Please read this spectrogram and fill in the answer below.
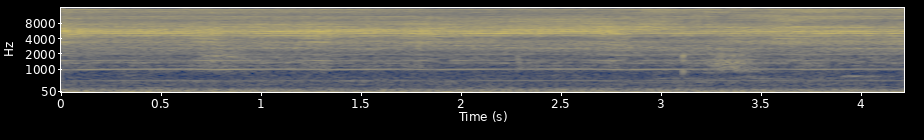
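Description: Small jewellery engraving machine running steadily, with an even hum and whine under a high hiss, as it cuts a decorative pattern into silver bangles.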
